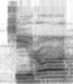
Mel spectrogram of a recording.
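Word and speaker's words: صِرَاطَ: Siratalladzina anamta alaihim sirat dua harakat saja.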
